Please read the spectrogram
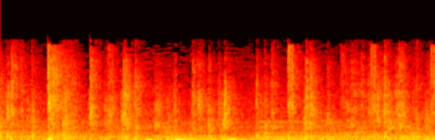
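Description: Background music with a drum beat and held instrument notes.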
